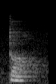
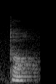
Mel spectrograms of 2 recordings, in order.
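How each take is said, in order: Both takes have the same delivery.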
